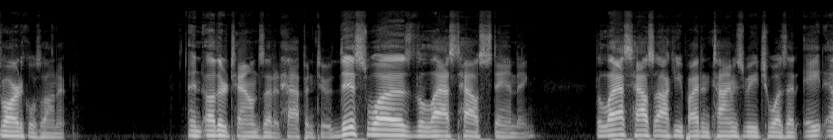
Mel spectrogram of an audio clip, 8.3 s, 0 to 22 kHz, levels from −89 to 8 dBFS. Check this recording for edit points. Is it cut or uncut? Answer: uncut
